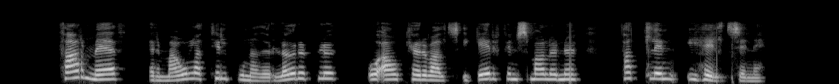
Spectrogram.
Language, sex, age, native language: Icelandic, female, 30-39, Icelandic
